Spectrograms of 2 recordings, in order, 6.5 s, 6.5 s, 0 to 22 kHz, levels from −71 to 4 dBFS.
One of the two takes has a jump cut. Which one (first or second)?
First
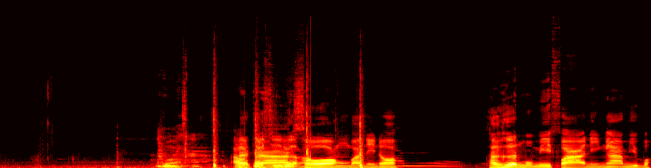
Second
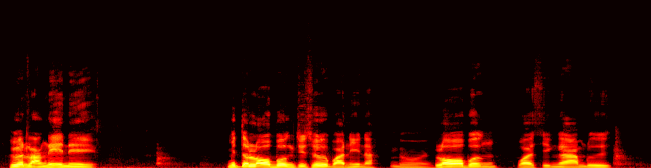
first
